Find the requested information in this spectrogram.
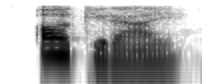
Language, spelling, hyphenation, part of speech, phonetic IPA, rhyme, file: Hungarian, alkirály, al‧ki‧rály, noun, [ˈɒlkiraːj], -aːj, Hu-alkirály.ogg
- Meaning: viceroy (one who governs a country, province, or colony as the representative of a monarch)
